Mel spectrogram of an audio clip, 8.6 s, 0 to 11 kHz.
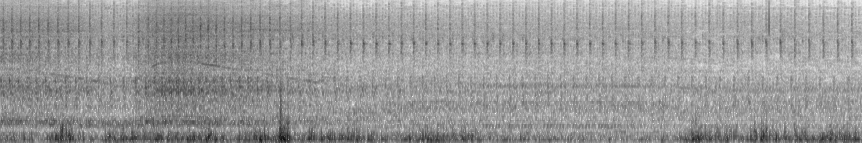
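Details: Mitsubishi Lancer 9: a fast, light, even ticking rides high over the steady idle, the clatter of hydraulic lifters (lash adjusters) knocking.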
